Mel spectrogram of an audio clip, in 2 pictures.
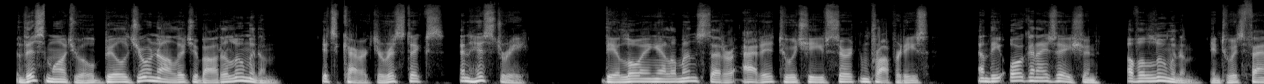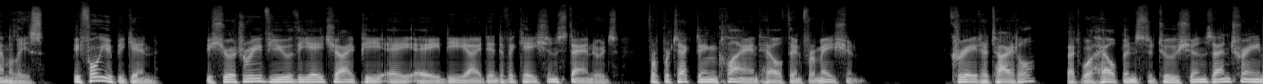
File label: E-Learning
